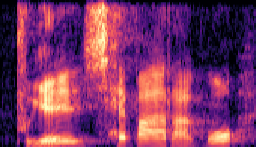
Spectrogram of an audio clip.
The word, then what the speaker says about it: 브엘세바: 세바라고 발음을 하면 7이라는 의미가 되는 것이고, 쉐바라고 우리가 발음을 하면요, 이것이 완전한 맹세라는 의미가 되는 것입니다.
